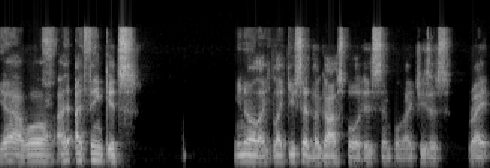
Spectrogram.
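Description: A man's fairly low, dark and mellow voice at a moderate pace. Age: 20s. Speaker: podcast co-host. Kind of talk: casual chat. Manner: halting.

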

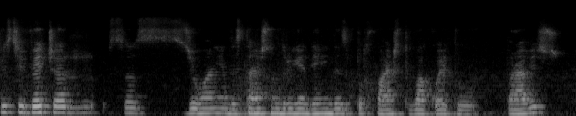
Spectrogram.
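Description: A woman's somewhat breathy voice, fairly low in pitch, with a dark, mellow tone at a fairly slow pace. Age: 30s. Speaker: entrepreneur and mother. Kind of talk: interview.

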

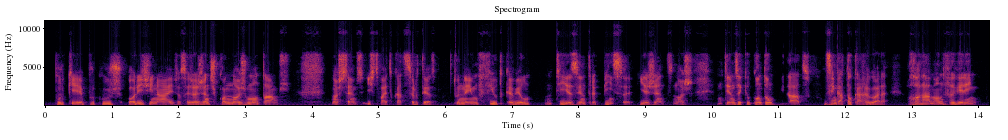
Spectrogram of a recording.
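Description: A man with an unremarkable speaking voice speaks at a medium pitch with fairly even intonation. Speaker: car enthusiast. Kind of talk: casual chat.

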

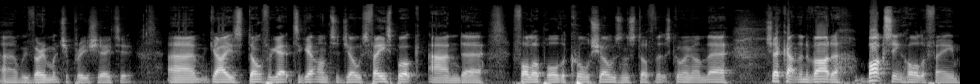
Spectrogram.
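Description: With a Manchester accent, a man talks at a fairly quick pace in a fairly low pitch, his intonation fairly even. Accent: northern English (Manchester). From northwest England, near Manchester. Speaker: podcast host. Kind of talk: casual interview chat. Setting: studio.

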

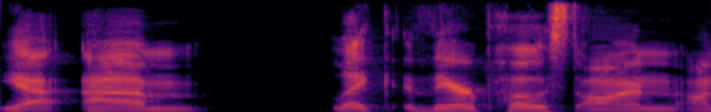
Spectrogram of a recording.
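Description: A woman talks with fairly even intonation. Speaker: fan podcast guest. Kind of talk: casual chat. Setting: remote group call. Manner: laughs often.

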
